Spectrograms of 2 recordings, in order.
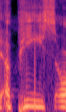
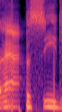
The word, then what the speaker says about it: Appice: The Beck, Jeff Beck, Tim Bogart, Carmine Appice, or Appice, depending on how you'd like to pronounce it.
